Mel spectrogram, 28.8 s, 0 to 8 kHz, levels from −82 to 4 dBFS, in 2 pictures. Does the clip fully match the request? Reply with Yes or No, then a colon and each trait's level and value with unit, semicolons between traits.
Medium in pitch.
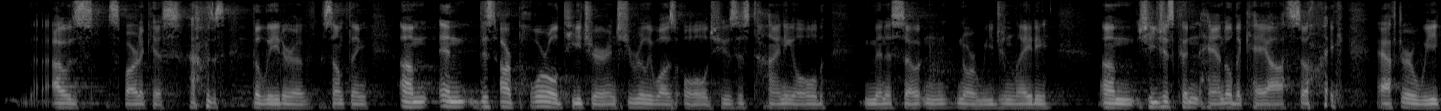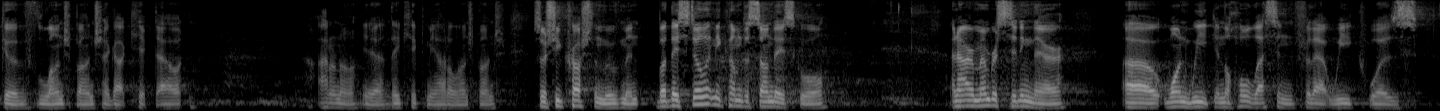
No: low, 110 Hz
